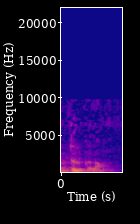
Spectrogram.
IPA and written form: ˈɑːbdəl kəˈlɑːm (Abdul Kalam)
